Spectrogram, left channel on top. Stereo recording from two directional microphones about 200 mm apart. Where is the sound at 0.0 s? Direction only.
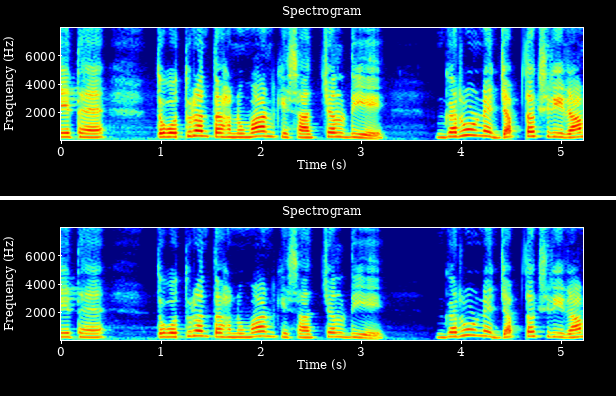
15° left (ahead or behind).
